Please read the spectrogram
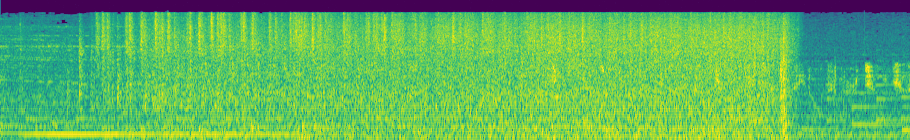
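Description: A loud, steady roar of the engine of a Harvard propeller trainer plane, flown by a former Canadian Air Force pilot taking a passenger up, with a rapid, rattling pulse and a low hum underneath, holding constant for about eight seconds before cutting off abruptly.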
